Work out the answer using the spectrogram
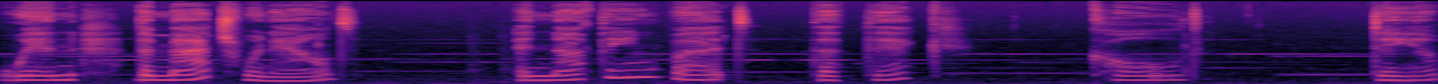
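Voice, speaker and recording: A soft-spoken woman talks at a very slow pace with a fairly high pitch and long, frequent pauses. Music plays in the background. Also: ordinary pitch variation. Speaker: bridal gown seamstress. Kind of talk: story reading.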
